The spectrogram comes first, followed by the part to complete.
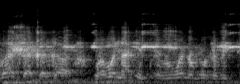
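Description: A caller's voice talking through a mobile phone's loudspeaker held up to a microphone, sounding thin and telephone-like.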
